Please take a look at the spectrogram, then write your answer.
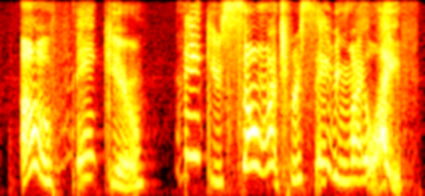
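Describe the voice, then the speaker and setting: A woman does a put-on character voice that is squeaky and high-pitched, at a fairly slow pace. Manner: grateful.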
